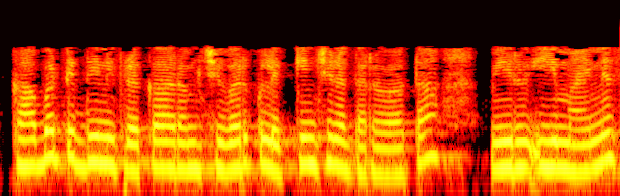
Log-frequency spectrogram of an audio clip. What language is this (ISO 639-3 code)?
tel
